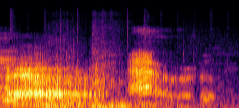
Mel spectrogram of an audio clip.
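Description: A Bengal tiger's deep, loud roar rumbles, trailing off before a second shorter, throaty bellow and a low grunt at the end.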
